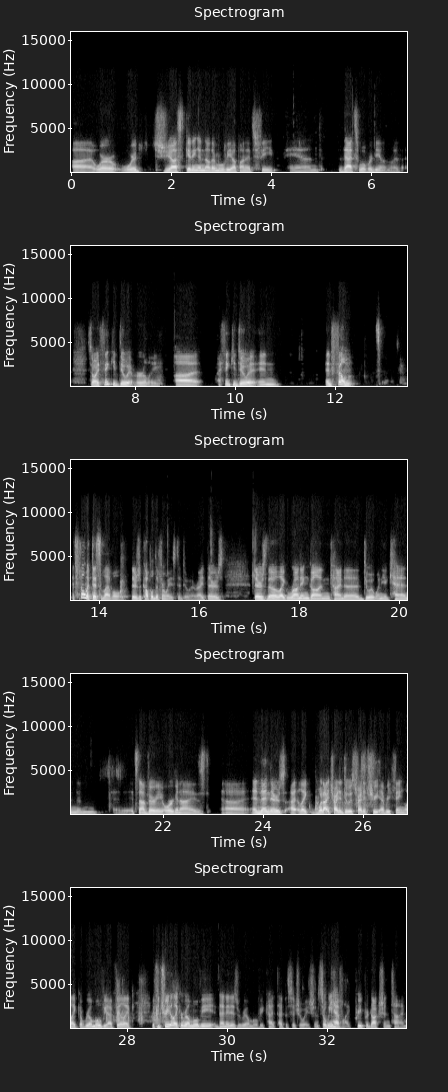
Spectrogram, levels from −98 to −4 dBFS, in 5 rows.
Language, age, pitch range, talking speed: English, 40-59, 110-145 Hz, 200 wpm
